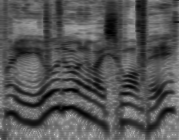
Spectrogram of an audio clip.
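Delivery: just a slight hint of Irish accent. Discussing Shrek's planned Canadian accent, doing his line with a slightly Irish accent. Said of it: "Bit Irish".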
